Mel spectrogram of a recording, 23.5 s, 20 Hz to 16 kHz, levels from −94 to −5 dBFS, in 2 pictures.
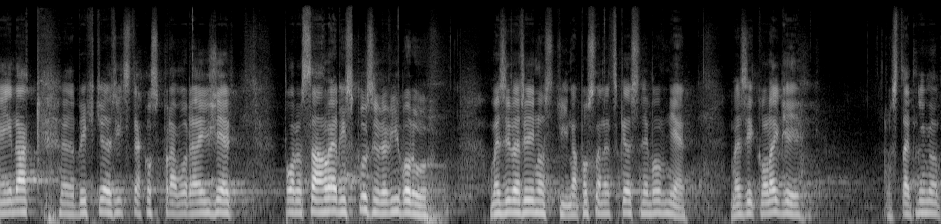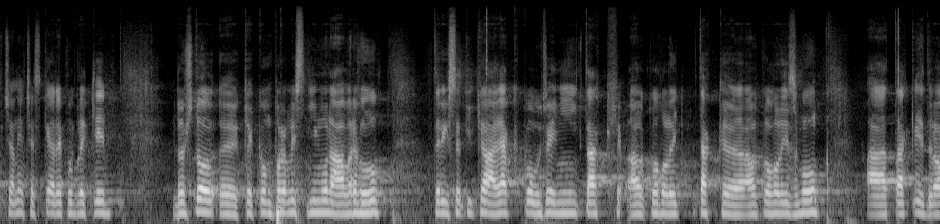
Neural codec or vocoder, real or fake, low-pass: codec, 32 kHz, 1.9 kbps, SNAC; fake; 14.4 kHz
